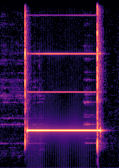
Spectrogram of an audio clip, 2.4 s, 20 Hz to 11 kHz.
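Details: 1938 Montgomery Ward Airline 62-365 Teledial tube radio, on/off switch being repaired, continuity test: a single steady high beep about 1.5 seconds each time the switch closes; switch makes good contact, fixed.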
